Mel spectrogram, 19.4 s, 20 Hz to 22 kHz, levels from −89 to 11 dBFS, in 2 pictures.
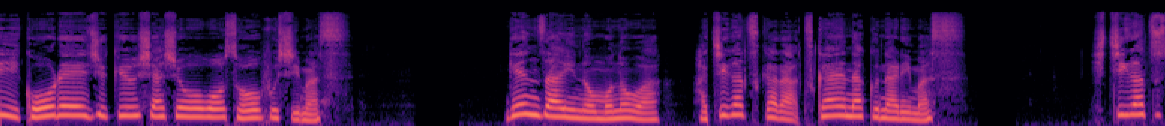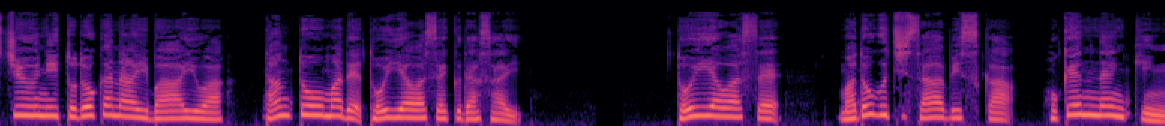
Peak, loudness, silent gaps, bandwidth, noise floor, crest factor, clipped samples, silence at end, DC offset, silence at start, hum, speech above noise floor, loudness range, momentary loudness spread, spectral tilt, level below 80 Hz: -8 dBFS; -23 LUFS; 3.45-3.82 s, 8.14-8.47 s, 14.67-14.90 s; 15.5 kHz; -73 dBFS; 16 dB; under 0.1%; 0 s; under 0.1%; 0 s; none; 50 dB; 4 LU; 10 LU; -5.5 dB/octave; -62 dBFS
